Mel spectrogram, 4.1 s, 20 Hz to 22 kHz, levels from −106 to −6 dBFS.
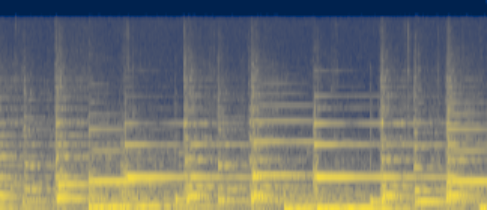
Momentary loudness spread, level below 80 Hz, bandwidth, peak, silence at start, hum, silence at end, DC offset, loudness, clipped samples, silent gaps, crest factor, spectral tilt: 6 LU; -24 dBFS; 7.2 kHz; -2 dBFS; 0 s; none; 0 s; under 0.1%; -17 LUFS; under 0.1%; none; 14 dB; -9.5 dB/octave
